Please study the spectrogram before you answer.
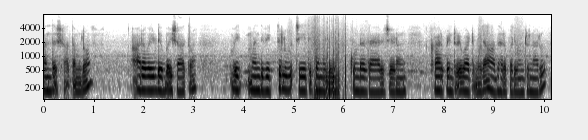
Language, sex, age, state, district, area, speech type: Telugu, female, 30-45, Andhra Pradesh, Kurnool, rural, spontaneous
